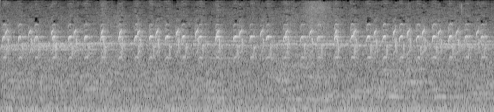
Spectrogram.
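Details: Tailorbirds defending their nest from a nearby male cat with a fast series of piercing high chips, about three a second, steady in pitch, over low background rumble.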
